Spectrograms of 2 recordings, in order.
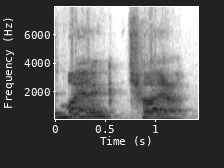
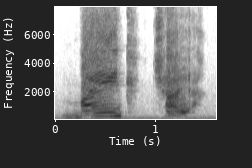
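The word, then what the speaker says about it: Mayank Chhaya: Okay, no, it's Mayank Chaya. Mayank Chaya. Very good. Mayank Chaya.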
